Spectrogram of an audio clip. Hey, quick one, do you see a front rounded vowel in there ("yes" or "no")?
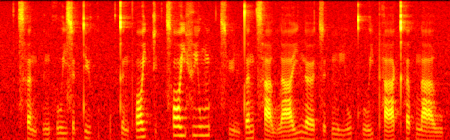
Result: yes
